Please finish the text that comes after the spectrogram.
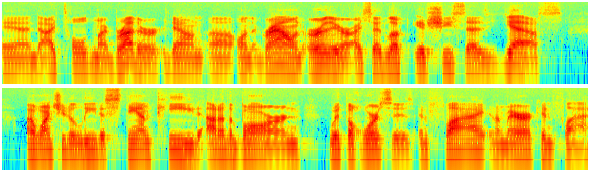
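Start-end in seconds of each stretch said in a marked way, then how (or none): none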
